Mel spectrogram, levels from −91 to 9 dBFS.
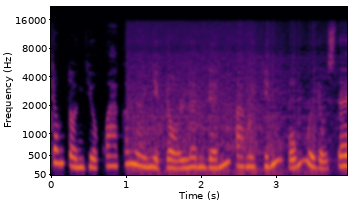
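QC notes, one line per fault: Throughout, noise suppressor artifacts: the suppressor pulls steady-noise bands down by about 11 dB frame by frame, so room noise, louder from around 1 s, dips between words and swells beneath them.
2.35–3.95 s, filter restarted on every block: after "nhiệt độ lên đến", the filter resets each block and starts with a transient, giving a 43.1 Hz buzz that fits a 1024-sample block.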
